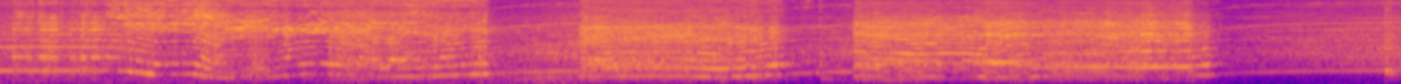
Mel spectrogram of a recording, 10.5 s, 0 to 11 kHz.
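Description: Corded Dremel rotary tool with a cut-off wheel trimming the ends of steel bolts: a high motor whine whose pitch sags each time the wheel bears into the metal and climbs back as it eases off. It runs in three spells with short breaks about 4 and 6 seconds in, stops briefly near the end, then starts again.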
